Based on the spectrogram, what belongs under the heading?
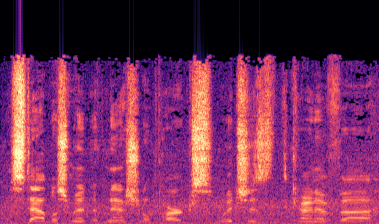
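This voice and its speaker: A man hosting a podcast as a casual, rambling, halting monologue from inside the cab of a truck. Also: a little high, steady tone. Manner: slow, halting delivery with many pauses. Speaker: podcast host; touring musician. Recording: loud vehicle noise in truck cab. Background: loud vehicle and air noise.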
